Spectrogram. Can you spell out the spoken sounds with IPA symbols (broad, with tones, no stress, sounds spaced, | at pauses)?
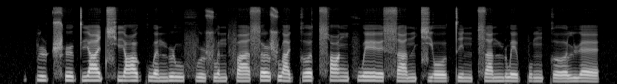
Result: p y˥˧ ʈ͡ʂʰ ɻ̩˥˩ t̪ j ä˥ t͡ɕʰ j ɑ˥ ʊ̯ k w ə˧˥ n ɻ u˧˥ f u˨˩ ʂ w ə˦ n f ä˧˥ s ɤ˥ ʂ w a˨ ɪ̯ k ɤ˥˩ t͡sʰ ɑ˥ ŋ f w e˥˩ ɪ̯ s a˧˥ n t͡ɕ j o˧˥ ʊ̯ t̪ i˨˩ n t͡s a˥ n ɻ w e˨ ɪ̯ p ʊ˥˩ ŋ k ɤ˧˥ l ɥ ɛ˥˩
